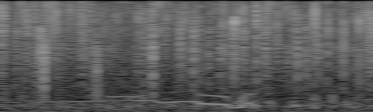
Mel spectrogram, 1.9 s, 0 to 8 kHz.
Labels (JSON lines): {"label": "biophony, cascading saw", "recorder": "SoundTrap 600 or HydroMoth"}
